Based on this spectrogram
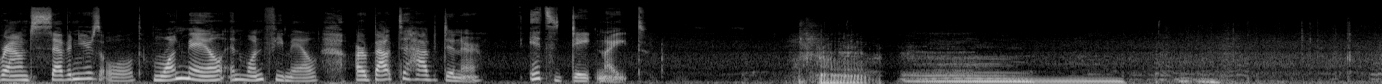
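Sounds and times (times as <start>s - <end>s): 
speech: 0.0s - 6.5s
insects buzzing around a bison carcass in Yellowstone in summertime: 8.2s - 13.8s.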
